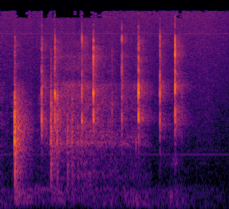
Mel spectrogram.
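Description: Pens clicking about ten times in a quick, uneven run of sharp plastic snaps, with one stronger click at the start and the rest slightly softer, with no talking.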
